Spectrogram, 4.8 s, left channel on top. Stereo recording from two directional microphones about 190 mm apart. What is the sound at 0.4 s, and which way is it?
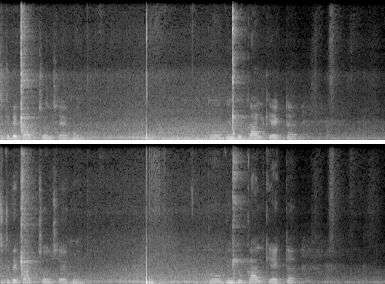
Speech, 35° right (ahead or behind).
